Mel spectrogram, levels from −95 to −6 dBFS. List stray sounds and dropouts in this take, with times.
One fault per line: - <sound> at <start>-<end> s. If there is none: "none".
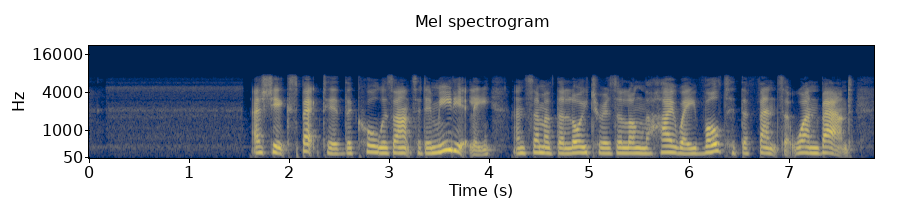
none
